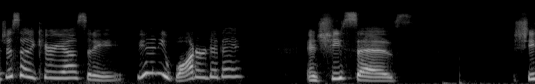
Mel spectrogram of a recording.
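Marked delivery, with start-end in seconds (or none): 0.0-2.4 higher, softer careful question; tactful asking. Retold or imitated. Nurse asks the patient about water, high and tactful. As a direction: ask lightly, pitched up and softer. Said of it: "I said".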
